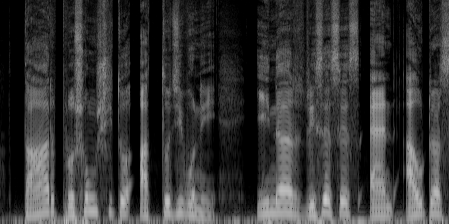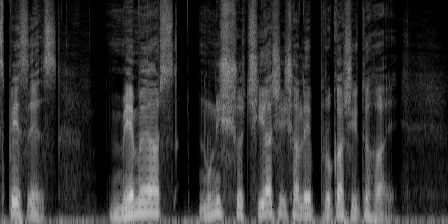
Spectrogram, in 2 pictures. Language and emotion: Bengali, neutral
